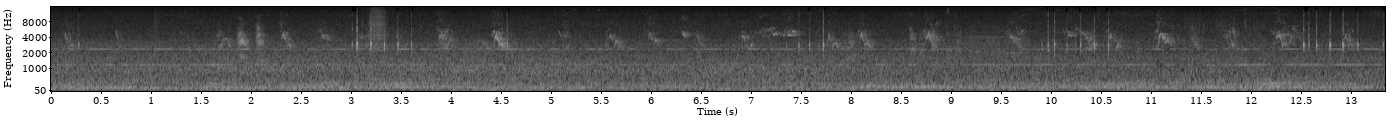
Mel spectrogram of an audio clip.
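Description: Small birds chirping and twittering, with quick rattling trills about three seconds in and again near the end, over a steady low background rumble and a faint steady high whine.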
